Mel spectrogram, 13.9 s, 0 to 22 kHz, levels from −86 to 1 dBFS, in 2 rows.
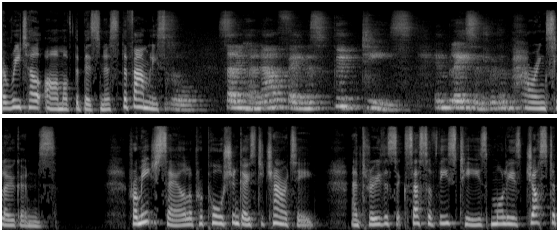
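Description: A speech recording with a switch to a distant microphone from 2.05 s to 6.56 s, where the sound turns abruptly roomy and hollow, thinner in the bass and about 5 dB quieter, with room noise sitting some 35 dB below the speech. The likely cause is the close microphone dropping out. The waveform shows a step down in amplitude at the start and a step back up at the end, and the spectrogram shows weaker low frequencies, smeared reverberant tails and a raised noise floor across that span.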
